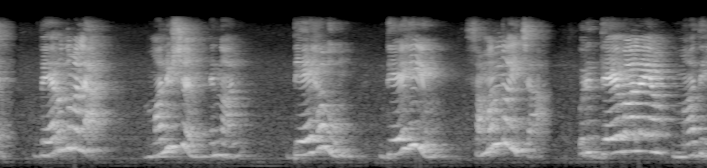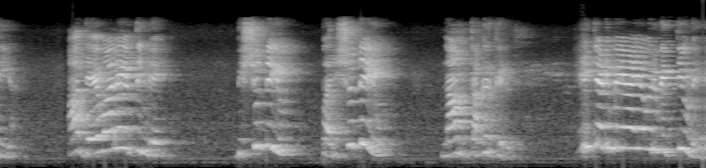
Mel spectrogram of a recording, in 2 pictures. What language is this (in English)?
Malayalam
